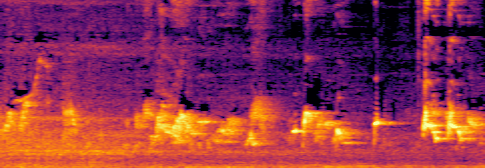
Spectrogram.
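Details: Red-whiskered bulbul kept as a cage bird, singing in a showy performance style: bright warbled phrases of quick rising and falling notes, with sharper clipped whistles toward the end and a quiet background.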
